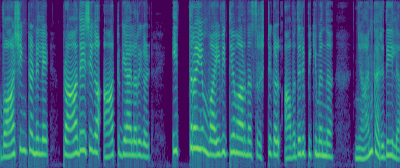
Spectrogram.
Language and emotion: Malayalam, surprised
